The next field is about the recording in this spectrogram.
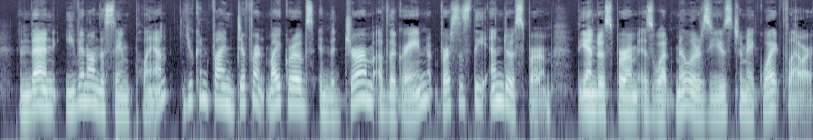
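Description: Talking at a fairly quick pace, a woman uses a fairly low pitch with very wide pitch swings. The sound is dry and close, with no echo. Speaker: podcast co-host. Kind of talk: scripted narration.

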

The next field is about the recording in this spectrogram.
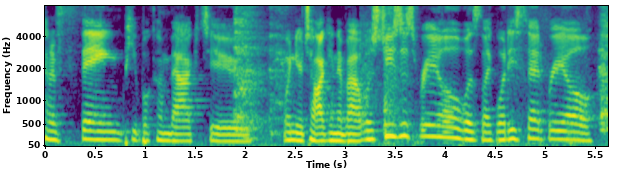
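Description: Her voice sits at a fairly low pitch for a woman, with ordinary pitch variation. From US South. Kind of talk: question from audience in casual living-room discussion. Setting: living room. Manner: halting.

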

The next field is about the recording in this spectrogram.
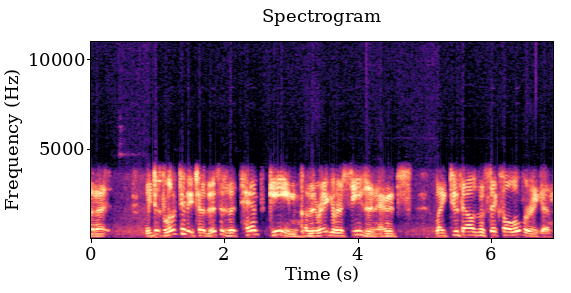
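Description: An ordinary speaking voice moves at a fairly quick pace with lively intonation and very even loudness. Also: man. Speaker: caller. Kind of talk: casual phone-in comment. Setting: phone call.

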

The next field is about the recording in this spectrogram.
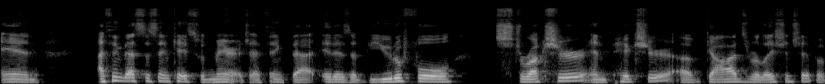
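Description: A man with an American accent has an unremarkable speaking voice at medium pitch, with ordinary pitch variation and a fairly slow pace. The recording is very clean, with a silent background. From US South, North Florida. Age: 20s. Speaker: evangelist. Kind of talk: casual chat.

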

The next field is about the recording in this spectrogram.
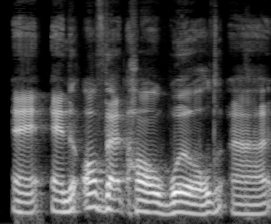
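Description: Medium in pitch, a man's voice is heard. The recording is very clean, with a silent background. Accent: Australian. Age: 50s. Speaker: tech startup founder and CEO. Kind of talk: interview.

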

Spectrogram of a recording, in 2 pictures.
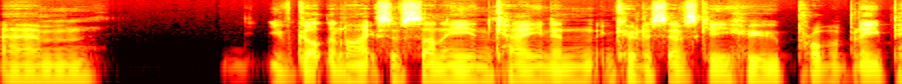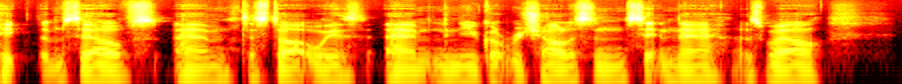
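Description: In a southern English accent, a man speaks at a fairly quick pace with a fairly low pitch and flat, monotone intonation, in a dry, close sound with no echo and a very clean recording with a silent background. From southern England. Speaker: football website editor and Tottenham fan. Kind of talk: casual chat.

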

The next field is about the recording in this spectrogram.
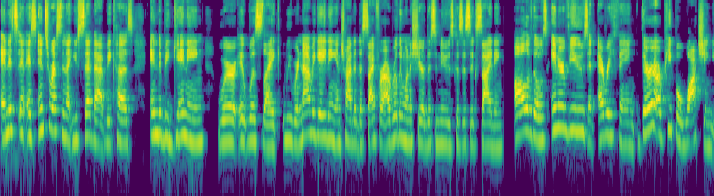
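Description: A woman's medium-pitched voice at a moderate pace with ordinary pitch variation, on a very clean recording with a silent background. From United States, Jamaican family. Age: 40s. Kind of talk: interview. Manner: animated.

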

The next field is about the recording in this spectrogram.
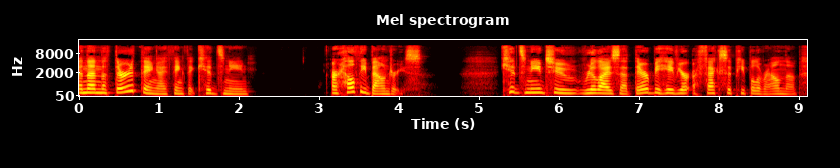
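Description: At a moderate pace over a quiet background, the speaker sounds animated, with lively intonation and long, frequent pauses. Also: woman, fairly high pitch for a woman. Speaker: podcast host. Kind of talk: interview.

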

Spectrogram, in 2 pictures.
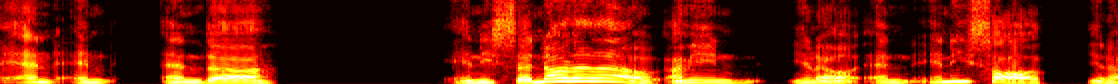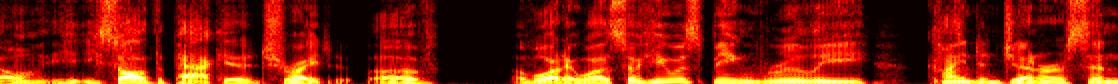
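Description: At a moderate pace, the voice makes very wide pitch swings in a very clean recording with a silent background. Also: man. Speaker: fitness author. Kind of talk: casual interview.

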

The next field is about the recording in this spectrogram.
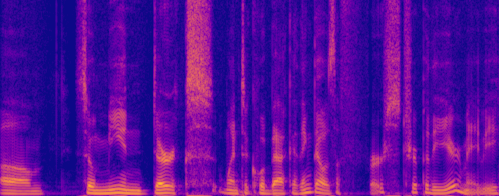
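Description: A man speaks at a medium pitch and a moderate pace, with ordinary pitch variation, in a normal speaking voice. The recording is very clean, with a silent background. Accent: American. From US Northeast, Westchester New York. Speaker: snowboard filmer and editor. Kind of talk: casual chat.

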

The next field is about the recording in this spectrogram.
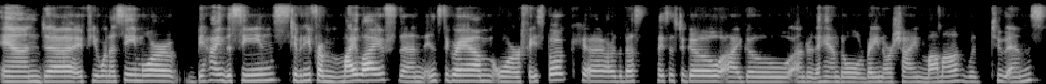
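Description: A woman speaks at a fairly slow pace with hardly any pauses, her fairly high-pitched voice dark and mellow in tone, flat and monotone, on a very clean recording with a silent background. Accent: Swedish. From Sweden. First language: Swedish. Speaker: writer. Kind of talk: interview.

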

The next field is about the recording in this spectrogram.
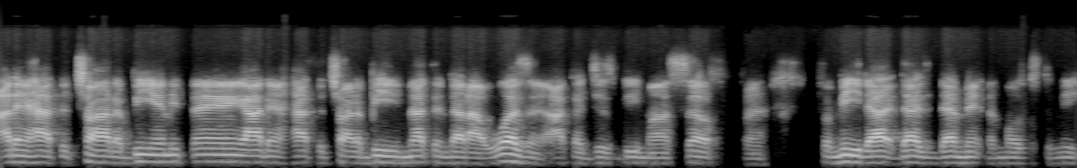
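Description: With an ordinary speaking voice, a man speaks at a moderate pace in a fairly low pitch and fairly even intonation. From Haines City, Polk County, Florida. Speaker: college football player, NFL prospect. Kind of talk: interview.

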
